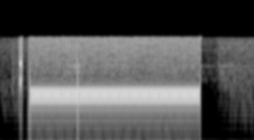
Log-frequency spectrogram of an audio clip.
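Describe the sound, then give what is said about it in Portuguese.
Telephone tone during a call transfer: a short blip followed by a steady, even, mid-pitched tone held for just over a second, then silence. “Só aguardar em linha que eu vou transferir aqui.”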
